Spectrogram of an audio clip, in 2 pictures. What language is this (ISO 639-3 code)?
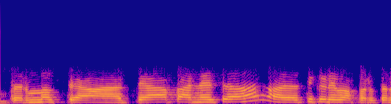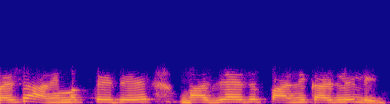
mar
